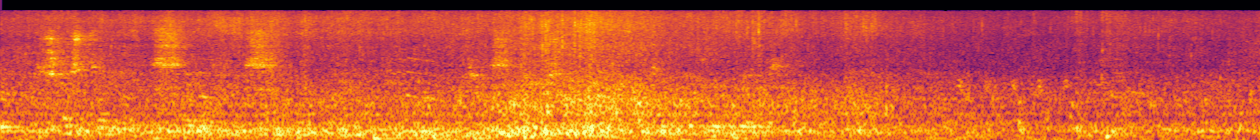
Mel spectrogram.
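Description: A rushing noise that swells to its loudest a little before halfway through and then eases off.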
